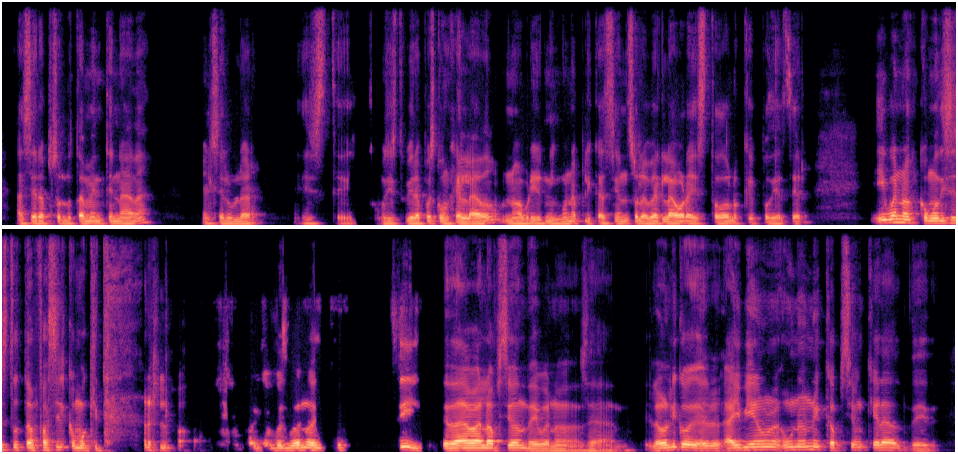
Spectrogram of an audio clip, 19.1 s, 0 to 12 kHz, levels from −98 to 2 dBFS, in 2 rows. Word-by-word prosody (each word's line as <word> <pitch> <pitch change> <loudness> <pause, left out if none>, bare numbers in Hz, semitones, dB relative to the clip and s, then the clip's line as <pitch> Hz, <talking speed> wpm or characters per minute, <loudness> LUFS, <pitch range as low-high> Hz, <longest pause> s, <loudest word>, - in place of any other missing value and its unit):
hacer 110 +2 -2
absolutamente 110 0 -2
nada 110 +10 -4 0.4
el 105 - -10
celular, 100 +1 -5 0.4
este, 105 -1 -12 0.2
como - - -13
si 100 - -5
estuviera, 105 +2 -2
pues, 115 - -3
congelado, 105 -2 +1
no 105 -1 -4
abrir 105 0 -3
ninguna 110 +1 -4
aplicación. 110 -2 -6
Solo 105 - 0
ver 110 0 +1
la 110 -1 +3
hora 115 0 +3
es 110 +1 -6
todo 110 +1 0
lo 105 -1 -7
que - - -10
podía 100 +2 -6
hacer. - - -8 0.6
Y, - - -2
bueno, 160 -1 +2
como 130 +1 +3
dices 135 +1 -3
tú, 140 0 -5
tan 130 -2 +4
fácil 140 +2 -1
como 125 -2 -1
quitarlo, 120 - -11 1.3
porque, - - -6
pues 125 -1 0
bueno, 130 +3 +5
ahí 130 - +6 0.2
se - - -6 0.6
Sí 315 -1 +4 0.2
te 120 - +4
daba 125 +1 +9
la 125 0 +7
opción 125 +1 +1
de, 110 -2 0
bueno, 105 -2 -3
o - - -12
sea, 105 -1 -8 0.3
lo - - +2
único, 145 +1 +4
e - - +5
el 120 - -2
ahí 125 +2 +4
viene 150 +2 +1
una 155 -1 0
una 150 +2 0
única 155 0 0
opción 140 +3 -8
que 140 - -4
era 135 -1 +4
de 100 -3 -9
115 Hz, 190 wpm, -18 LUFS, 105-130 Hz, 1.3 s, daba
